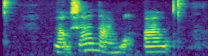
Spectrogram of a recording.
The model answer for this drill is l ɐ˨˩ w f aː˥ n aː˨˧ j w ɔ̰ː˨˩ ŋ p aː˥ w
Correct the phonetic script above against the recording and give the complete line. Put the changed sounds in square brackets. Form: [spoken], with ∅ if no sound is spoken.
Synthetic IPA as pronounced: l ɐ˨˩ w [s] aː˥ n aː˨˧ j w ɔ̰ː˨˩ ŋ p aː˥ w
